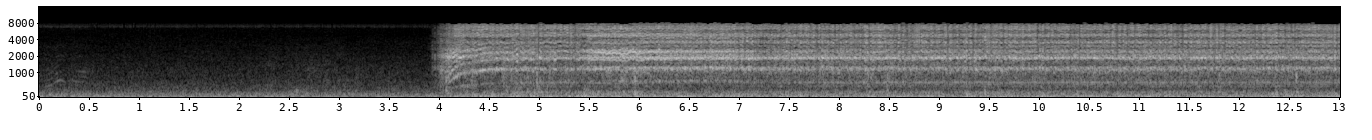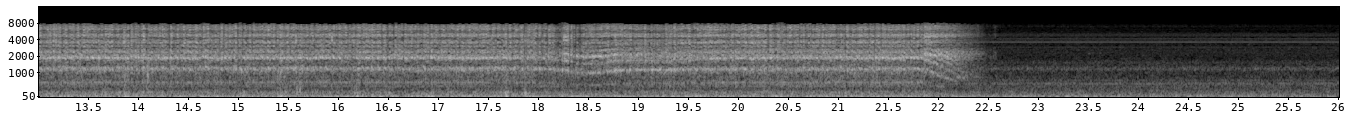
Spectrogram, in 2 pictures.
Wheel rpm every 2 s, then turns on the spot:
0, 0, 130, 160, 160, 160, 160, 160, 160, 150, 150, 10, 0.
none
